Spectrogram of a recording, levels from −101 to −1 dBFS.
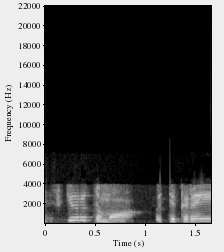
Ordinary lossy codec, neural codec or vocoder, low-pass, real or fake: AAC, 48 kbps; none; 7.2 kHz; real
